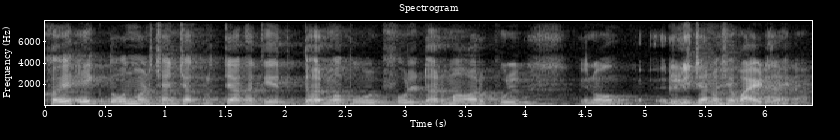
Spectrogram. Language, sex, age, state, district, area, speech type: Goan Konkani, male, 30-45, Goa, Bardez, urban, spontaneous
